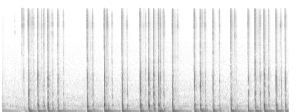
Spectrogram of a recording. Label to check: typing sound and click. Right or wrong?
Right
